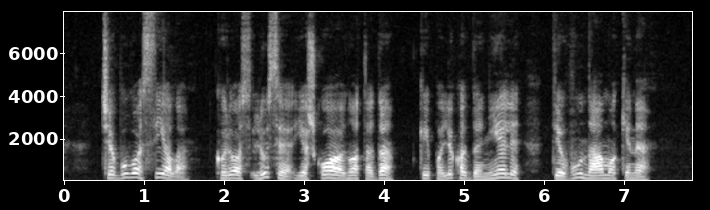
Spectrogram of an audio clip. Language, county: Lithuanian, Telšiai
